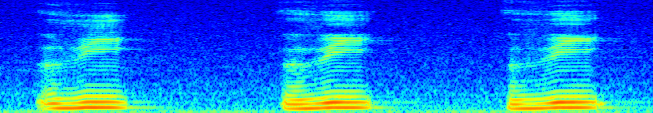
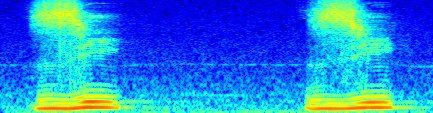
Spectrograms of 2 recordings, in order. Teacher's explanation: ذال زیر ذی ذی ذی، زا زیر زی زی، ذال میں ہم نے نرمی کی، زا میں ہم سختی کرتے ہیں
